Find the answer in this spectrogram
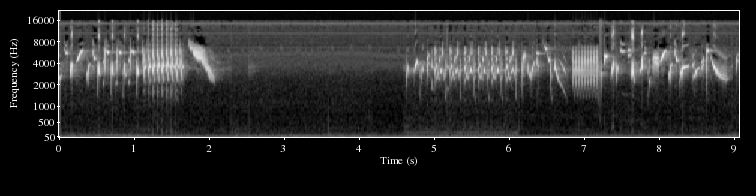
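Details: European goldfinch, locally called khmis melyana, singing a lively run of twittering notes, a fast buzzy trill and a falling slurred whistle, then a second burst of rapid tinkling phrases after a short pause.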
